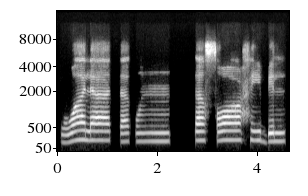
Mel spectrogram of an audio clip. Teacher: स्वाद मोटा और इसके साथ का अलिफ बी मोटा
